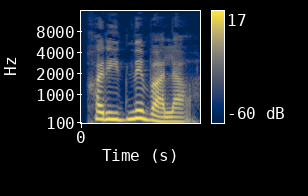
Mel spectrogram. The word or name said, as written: ख़रीदनेवाला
